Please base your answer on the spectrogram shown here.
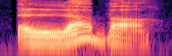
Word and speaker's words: là-bas: Là-bas, là-bas. Remember, final S not pronounced.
